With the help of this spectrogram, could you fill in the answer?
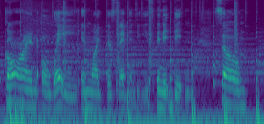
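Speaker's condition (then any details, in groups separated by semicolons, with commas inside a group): No condition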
